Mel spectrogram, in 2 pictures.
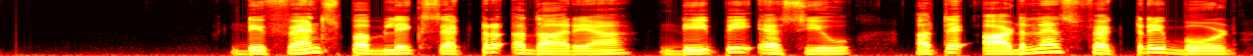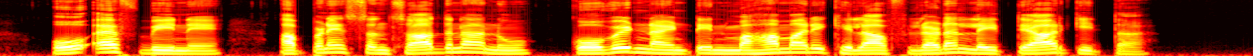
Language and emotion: Punjabi, neutral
